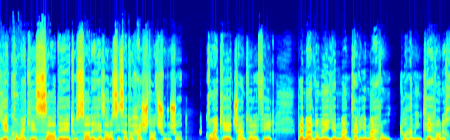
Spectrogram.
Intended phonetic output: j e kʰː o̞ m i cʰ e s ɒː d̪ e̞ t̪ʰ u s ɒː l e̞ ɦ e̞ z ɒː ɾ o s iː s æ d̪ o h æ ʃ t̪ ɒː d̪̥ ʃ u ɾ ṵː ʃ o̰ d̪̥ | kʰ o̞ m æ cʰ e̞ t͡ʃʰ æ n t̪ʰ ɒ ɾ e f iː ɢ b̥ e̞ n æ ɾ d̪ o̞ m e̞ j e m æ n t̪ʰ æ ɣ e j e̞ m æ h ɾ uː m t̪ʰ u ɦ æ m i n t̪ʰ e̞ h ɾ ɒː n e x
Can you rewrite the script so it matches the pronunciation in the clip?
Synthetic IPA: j e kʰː o̞ m æ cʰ e s ɒː d̪ e̞ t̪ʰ u s ɒː l e̞ ɦ e̞ z ɒː ɾ o s iː s æ d̪ o h æ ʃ t̪ ɒː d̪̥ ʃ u ɾ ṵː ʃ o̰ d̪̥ | kʰ o̞ m æ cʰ e̞ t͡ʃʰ æ n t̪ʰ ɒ ɾ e f iː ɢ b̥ e̞ m æ ɾ d̪ o̞ m e̞ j e m æ n t̪ʰ æ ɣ e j e̞ m æ h ɾ uː m t̪ʰ u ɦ æ m i n t̪ʰ e̞ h ɾ ɒː n e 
